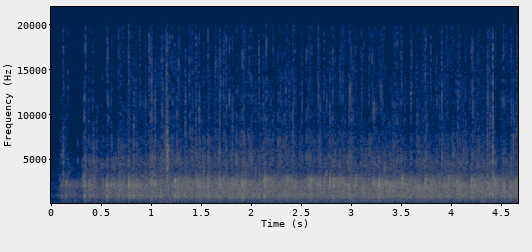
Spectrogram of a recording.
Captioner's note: audience applauding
